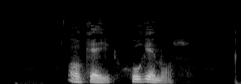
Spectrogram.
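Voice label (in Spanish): "ok juguemos", Spanish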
